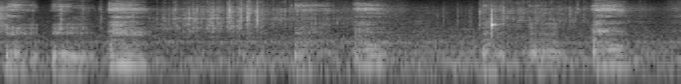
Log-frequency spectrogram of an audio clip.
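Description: A young child making short wordless vocal noises while playing, four or five brief bursts spread through, with a sharp click about three seconds in.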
